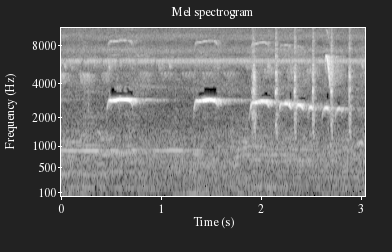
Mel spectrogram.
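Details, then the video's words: In a mango tree near a house one afternoon, a plaintive cuckoo whistles two long high notes about a second apart, then bursts into a quicker stuttering series of shorter whistles mixed with sharp clicks. "Pernah Merinding Dengar Suara Burung ini?!! inilah si Burung Kedasih yang Penuh Mitos..!!!"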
